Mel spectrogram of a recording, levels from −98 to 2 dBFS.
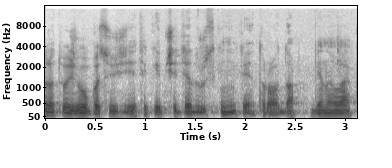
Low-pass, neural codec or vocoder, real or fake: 14.4 kHz; none; real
